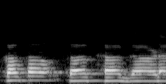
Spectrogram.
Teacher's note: जब हम क ख ग ड़ का उच्चारण करते हैं तो आपका कंठ का ही उपयोग करते हैं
